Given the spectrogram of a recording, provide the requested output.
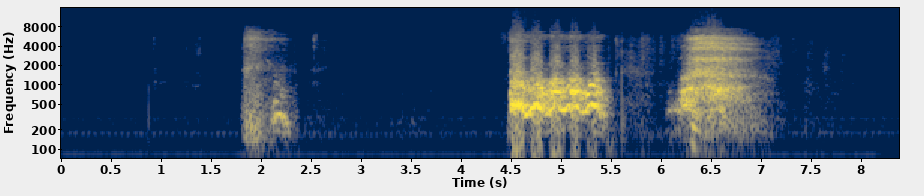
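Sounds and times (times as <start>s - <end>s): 
dog barking: 4.4s - 6.7s.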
